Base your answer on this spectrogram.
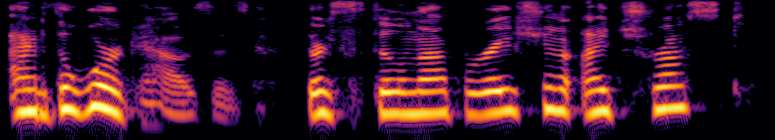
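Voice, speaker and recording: A man's voice: high voice, very animated, a little slow, a little mellow, dry recording, lo-fi sound. A man playing a miserly, grumpy old businessman in a radio drama, curt and scornful. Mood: sardonic.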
